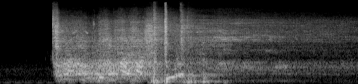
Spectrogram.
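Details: Long-sitting 1979 Pontiac Trans Am cranking on first start attempt after the starter was freed with a hammer: rough cranking with sharp pops, coughs and flames from the carb, never running. Base ignition timing is badly off.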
